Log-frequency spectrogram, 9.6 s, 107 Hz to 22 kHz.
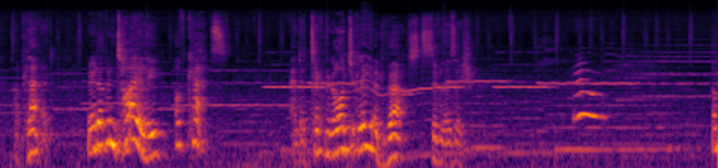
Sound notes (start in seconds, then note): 7.6 meow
